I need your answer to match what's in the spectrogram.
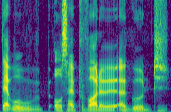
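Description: A man with an Australian accent giving casual coaching advice as a podcast host, halting and often repeating phrases as he explains. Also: on the low side, level tone, darkish tone, clean tone, no room sound.

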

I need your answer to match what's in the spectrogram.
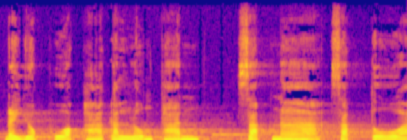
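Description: A woman reading a story aloud in an even, measured storytelling manner. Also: lowish voice. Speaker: audiobook narrator. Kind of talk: scripted story narration. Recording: long reverb with faint music.

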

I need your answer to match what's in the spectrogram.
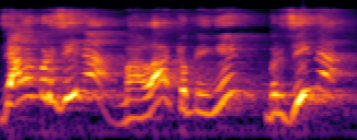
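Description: Animated preacher man in an echoey hall. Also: very high voice, normal speed. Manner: animated, acts out quotes, jokes with the audience. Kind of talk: lively sermon. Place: church retreat hall.

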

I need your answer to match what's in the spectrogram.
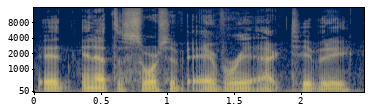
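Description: A man's voice: low-pitched, a little fast, warm tone. A man co-hosting a casual faith discussion, rambling with lots of fillers. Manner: rambling, full of "you know" fillers. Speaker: co-host.

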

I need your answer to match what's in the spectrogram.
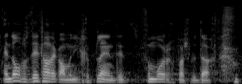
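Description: A middle-aged man preaching a sermon as pastor, lively and candid, moving between loud emphasis and quiet, halting personal asides. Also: fairly low pitch. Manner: candid, halting storytelling with fillers.

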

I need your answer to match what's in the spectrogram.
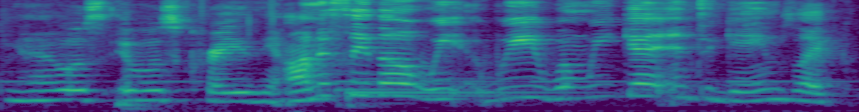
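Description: A young woman chatting casually about games with friends, telling stories in an excitable, animated way. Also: on the high side, moderate pace, soft background music. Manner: excitable, animated storytelling with acted quotes. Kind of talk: casual chat about gaming.

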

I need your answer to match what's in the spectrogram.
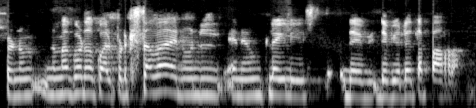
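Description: A woman's voice: mid-range voice, little pitch movement, moderate pace, warm tone, muffled recording. A woman from Mexico City with a Mexico City accent, talking casually and thoughtfully about her studies and interests, with many hesitant fillers. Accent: Mexico City Spanish. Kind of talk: casual conversation.

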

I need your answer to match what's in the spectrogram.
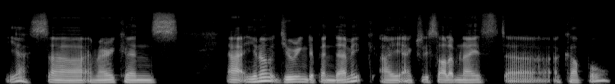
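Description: A man's voice: on the low side, normal speed, creaky, no echo, clean studio sound. A man from Singapore with a Singaporean accent, hosting a conversational podcast. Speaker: podcast host.

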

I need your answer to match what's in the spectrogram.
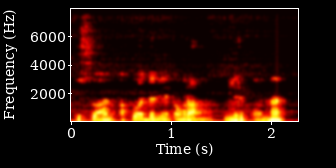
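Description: Man, slightly high voice, animated storyteller, casual podcast chat. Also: fast talker, slightly rough, soft background music. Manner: animated storyteller, laughs while telling.

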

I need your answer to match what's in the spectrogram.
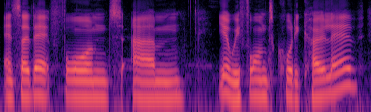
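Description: A woman's voice: low voice, steady tone, a little slow, clear, resonant tone, dry recording. A woman in her thirties with a South Auckland Māori New Zealand accent, chatting informally as a podcast guest and mixing te reo Māori words into English. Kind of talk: casual interview chat.

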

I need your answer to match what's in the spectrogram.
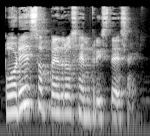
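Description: A woman preaching a sermon, animated, acting out the dialogue in a lowered voice. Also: normal speed, roomy sound, soft background music.

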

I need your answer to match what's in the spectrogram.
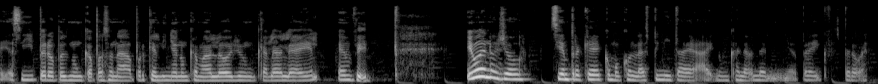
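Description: A woman in her twenties with a Colombian accent, hosting a casual storytelling podcast in a chatty, slangy way and acting out quotes in a higher voice. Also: a little mellow, no echo. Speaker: podcast host.

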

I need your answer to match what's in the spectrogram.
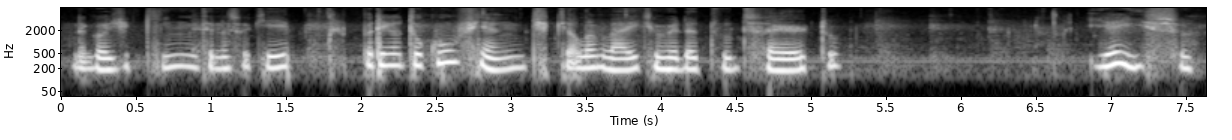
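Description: A young Brazilian woman with a Brazilian Portuguese accent leaves a rambling, nervous, affectionate voice message for her girlfriend. Her mid-range voice is warm with some vocal fry, and the recording has its highs cut off.

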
